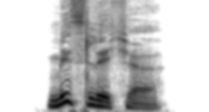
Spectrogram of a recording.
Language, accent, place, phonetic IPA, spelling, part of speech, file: German, Germany, Berlin, [ˈmɪslɪçə], missliche, adjective, De-missliche.ogg
- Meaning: inflection of misslich: 1. strong/mixed nominative/accusative feminine singular 2. strong nominative/accusative plural 3. weak nominative all-gender singular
